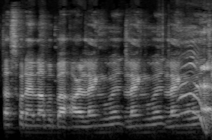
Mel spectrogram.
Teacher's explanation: you'll hear that dark l in places where you wouldn't hear it in other varieties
